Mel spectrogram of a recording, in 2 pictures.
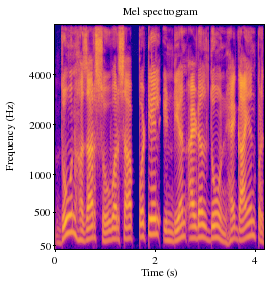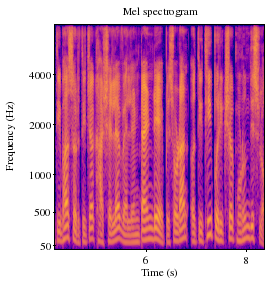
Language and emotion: Goan Konkani, neutral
